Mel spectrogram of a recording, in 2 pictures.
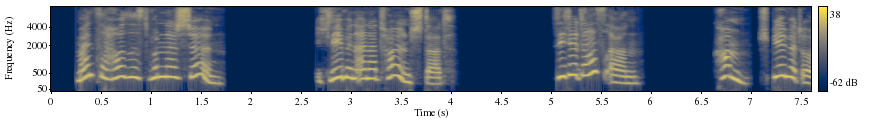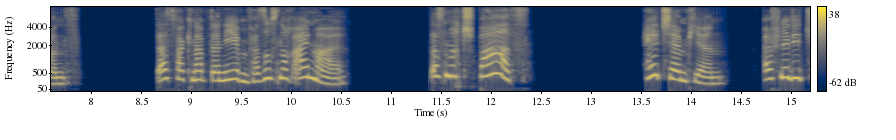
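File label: German female children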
